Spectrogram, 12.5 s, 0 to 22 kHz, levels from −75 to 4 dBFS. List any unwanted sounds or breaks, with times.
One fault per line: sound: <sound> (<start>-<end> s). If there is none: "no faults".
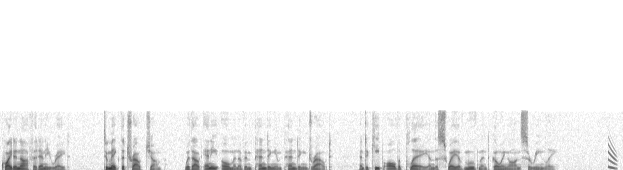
sound: chirp (12.2-12.4 s)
